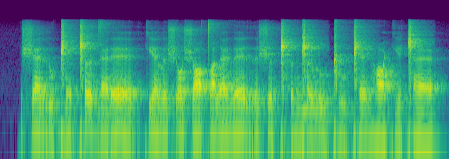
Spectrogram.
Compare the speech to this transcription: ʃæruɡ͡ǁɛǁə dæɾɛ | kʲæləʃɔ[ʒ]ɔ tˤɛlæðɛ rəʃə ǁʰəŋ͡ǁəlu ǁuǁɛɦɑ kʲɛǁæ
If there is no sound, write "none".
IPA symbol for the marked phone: ʃ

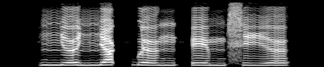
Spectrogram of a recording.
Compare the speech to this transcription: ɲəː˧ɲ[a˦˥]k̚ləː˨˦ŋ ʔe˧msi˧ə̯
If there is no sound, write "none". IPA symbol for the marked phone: a˦˥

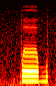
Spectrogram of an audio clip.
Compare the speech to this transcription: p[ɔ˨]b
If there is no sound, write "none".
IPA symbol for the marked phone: ɤ˨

